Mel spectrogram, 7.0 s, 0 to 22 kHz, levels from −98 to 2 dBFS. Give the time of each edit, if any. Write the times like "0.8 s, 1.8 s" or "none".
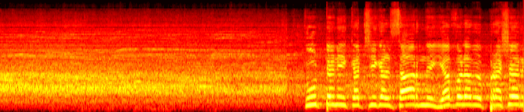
3.8 s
